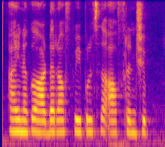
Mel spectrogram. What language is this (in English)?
Telugu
